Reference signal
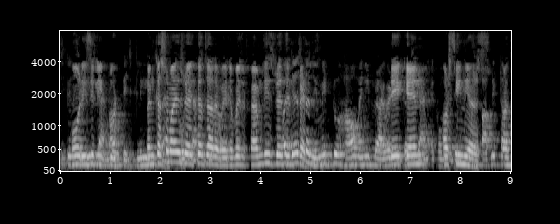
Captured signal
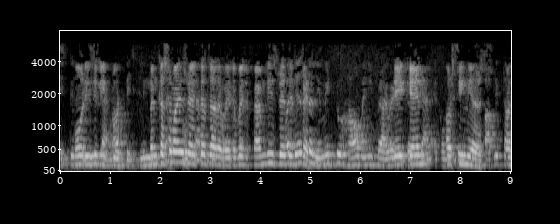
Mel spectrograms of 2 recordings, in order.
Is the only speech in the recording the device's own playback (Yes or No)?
Yes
